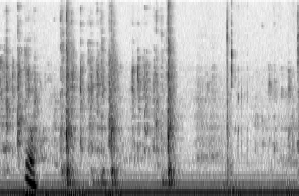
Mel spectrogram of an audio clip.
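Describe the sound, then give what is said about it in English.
Typing a search on a computer keyboard, with quiet, scattered key clicks spread irregularly across the moment over a steady low electrical hum. “I'm googling question mark drawing program.”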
